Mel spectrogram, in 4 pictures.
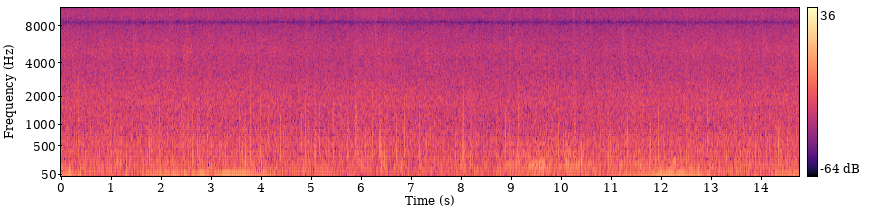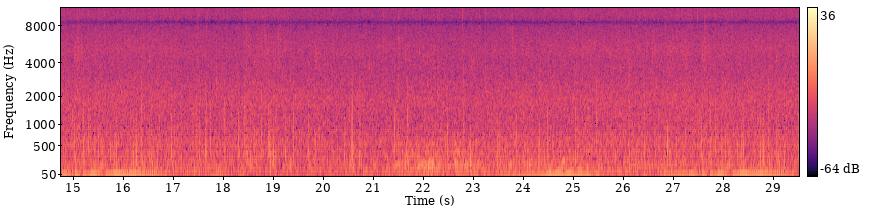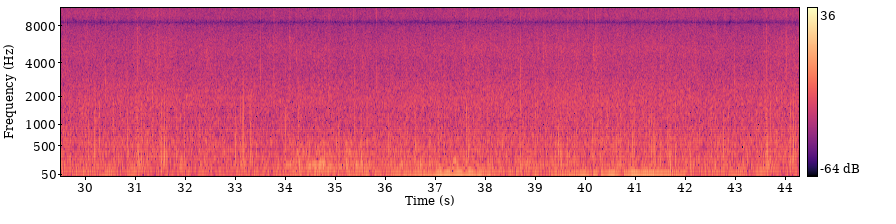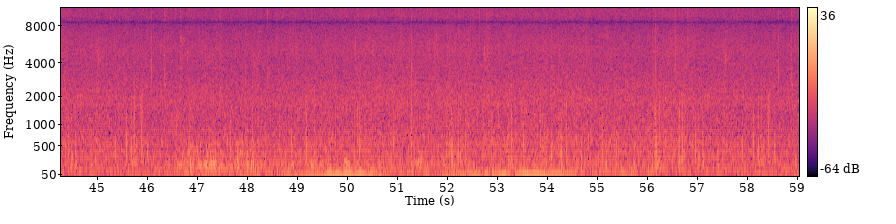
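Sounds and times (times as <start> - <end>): steady rain falling: 0.0 - 59.0
distant thunder rumbles: 8.9 - 18.0, 21.4 - 31.0, 33.9 - 44.5, 46.6 - 56.7.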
